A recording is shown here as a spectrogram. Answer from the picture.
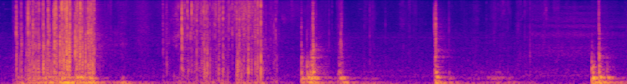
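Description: A deck of tarot cards shuffled by hand: two rustling, riffling runs of about a second each, followed by three single sharp clacks of the cards spaced over the next few seconds.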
